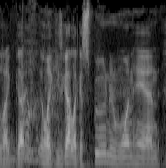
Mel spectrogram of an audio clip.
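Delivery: ordinary delivery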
